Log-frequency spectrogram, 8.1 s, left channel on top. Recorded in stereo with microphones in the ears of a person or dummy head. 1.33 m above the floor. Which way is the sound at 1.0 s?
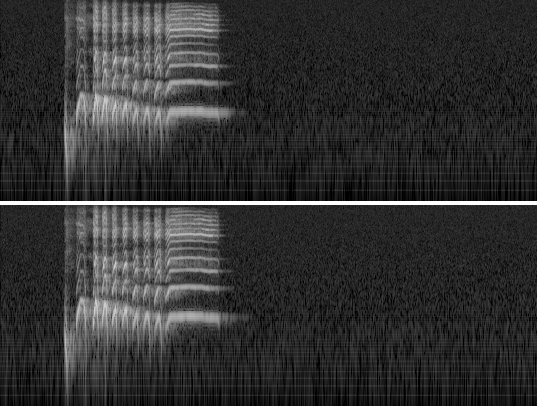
5° right (ahead or behind).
